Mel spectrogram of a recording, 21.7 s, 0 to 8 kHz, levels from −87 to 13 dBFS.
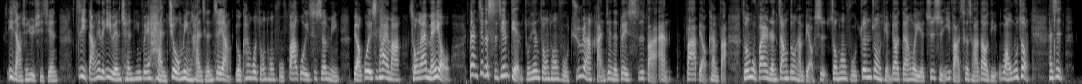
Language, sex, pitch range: Chinese, male, 170-235 Hz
